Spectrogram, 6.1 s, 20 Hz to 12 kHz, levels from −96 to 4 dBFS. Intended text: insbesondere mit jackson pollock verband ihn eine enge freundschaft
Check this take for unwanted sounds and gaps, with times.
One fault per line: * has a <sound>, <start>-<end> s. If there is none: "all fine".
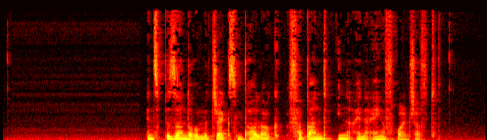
all fine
